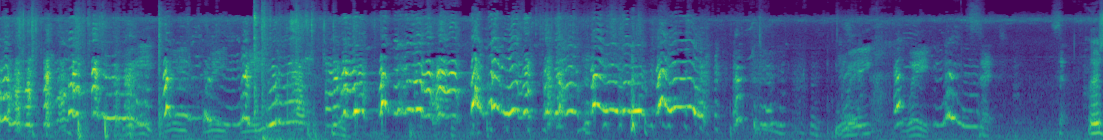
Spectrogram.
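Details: Overexcited pup with the zoomies tugs its rollerbladed person along, producing a rapid, dense stream of wavering yips and whines for about nine seconds, then sparser cries, mixed with spoken commands.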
